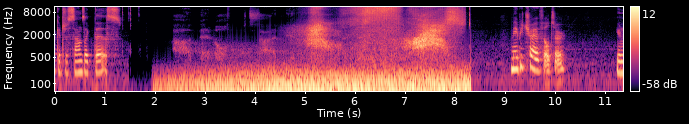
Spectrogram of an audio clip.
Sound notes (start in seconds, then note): 2.2 mouse clicks; 3.6 speaking foreign language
